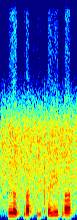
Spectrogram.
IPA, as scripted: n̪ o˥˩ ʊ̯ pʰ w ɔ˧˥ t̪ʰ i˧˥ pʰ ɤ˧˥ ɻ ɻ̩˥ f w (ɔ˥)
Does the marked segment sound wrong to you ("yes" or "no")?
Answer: no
